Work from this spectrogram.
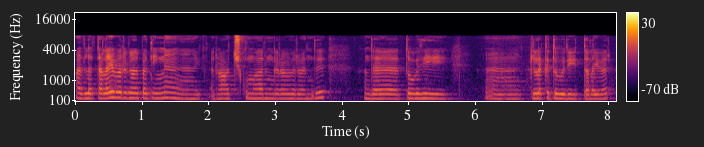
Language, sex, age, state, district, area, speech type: Tamil, female, 30-45, Tamil Nadu, Salem, urban, spontaneous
